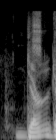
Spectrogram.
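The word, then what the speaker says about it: Dirnt: So bassist Mike Dirt, or Durnt, how do you say Durnt? – Durnt. Durnt. – Anyway,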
